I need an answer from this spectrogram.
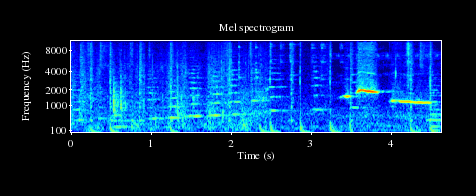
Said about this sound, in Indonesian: jangan siul malam-malam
